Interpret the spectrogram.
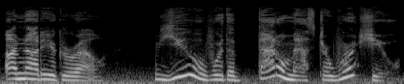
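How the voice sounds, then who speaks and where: An actress playing an earnest, polite Jedi with dry wit in a video game. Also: female voice, on the high side, sing-song, unhurried, darkish tone, a little hiss or hum. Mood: earnest, wry. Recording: background music under the voice.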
